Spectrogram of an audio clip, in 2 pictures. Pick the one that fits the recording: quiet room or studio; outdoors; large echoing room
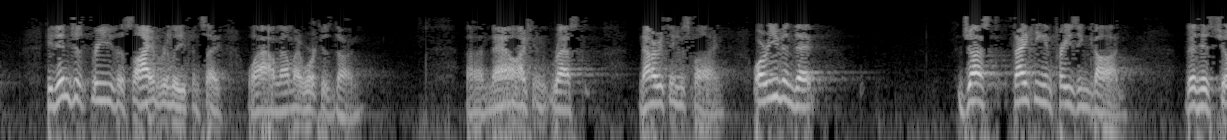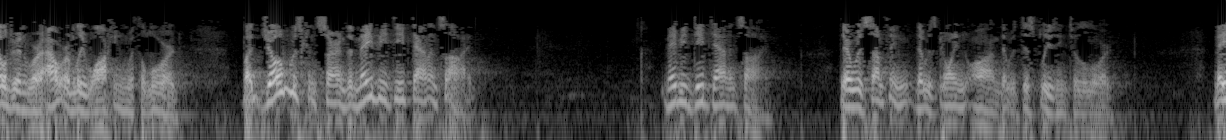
large echoing room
